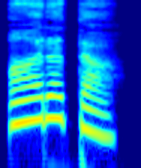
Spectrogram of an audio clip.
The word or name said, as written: ಆರತ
